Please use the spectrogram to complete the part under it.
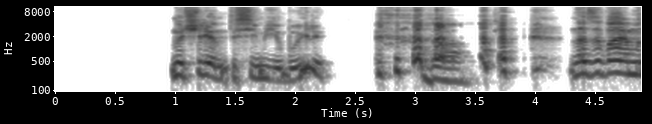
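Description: An elderly woman talks with animation over an online call.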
